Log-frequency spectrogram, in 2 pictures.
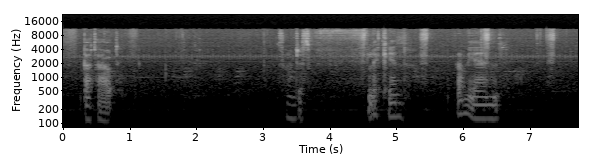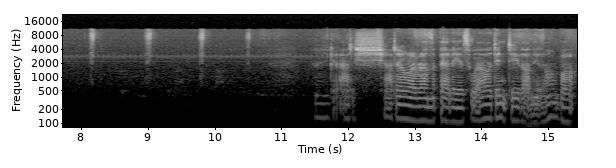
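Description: A marker taps and scratches softly on paper.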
